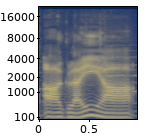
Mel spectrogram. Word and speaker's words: Aglaia: So yes, the way I pronounce the name Aglaia or Anaxagoras, where the pitch rises on certain syllables, is a result of pitch accent.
